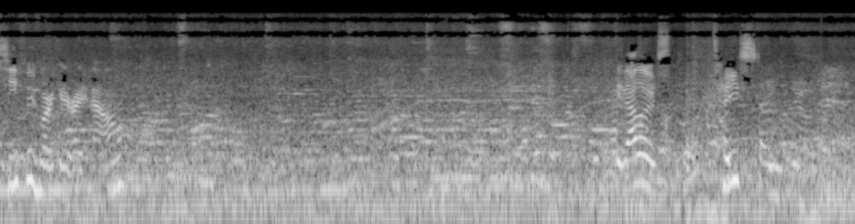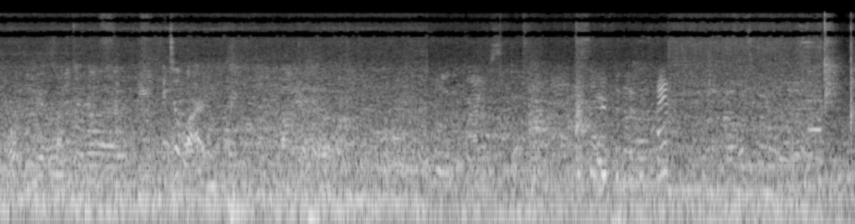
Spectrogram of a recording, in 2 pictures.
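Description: Many people chatter and murmur in a busy, echoing hall.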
